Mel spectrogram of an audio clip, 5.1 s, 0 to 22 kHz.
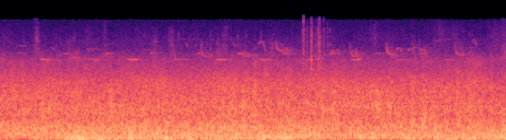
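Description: Steam train with the SBB B 3/4 1367 locomotive crossing a viaduct, heard from afar as a steady low rumble.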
